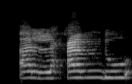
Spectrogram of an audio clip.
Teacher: Yang benar itu alhamdu ya, pakai ha tipis, tenggorokan tengah.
